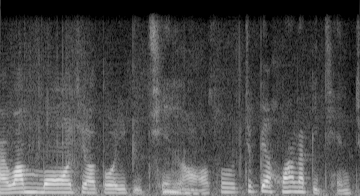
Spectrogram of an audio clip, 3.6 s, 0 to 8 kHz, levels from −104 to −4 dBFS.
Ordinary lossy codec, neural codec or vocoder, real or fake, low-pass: none; vocoder, 44.1 kHz, 128 mel bands every 512 samples, BigVGAN v2; fake; 7.2 kHz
